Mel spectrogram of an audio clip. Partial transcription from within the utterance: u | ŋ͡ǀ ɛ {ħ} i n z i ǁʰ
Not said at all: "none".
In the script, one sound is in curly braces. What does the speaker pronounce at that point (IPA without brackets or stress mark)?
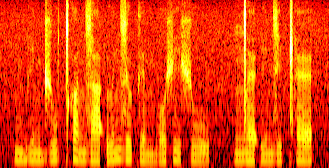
ʔ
